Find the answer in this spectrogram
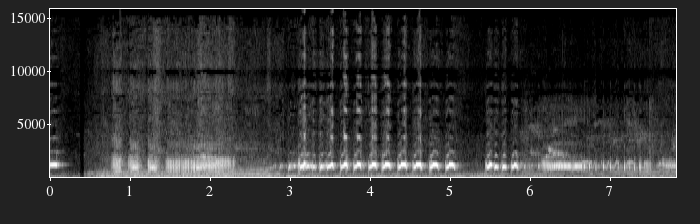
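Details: Zebra dove singing to lure others into song: a few buzzy rolling purrs, then a crisp run of about ten hooked whistled coo notes and a final rolling, trilled phrase.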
